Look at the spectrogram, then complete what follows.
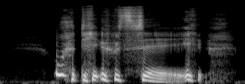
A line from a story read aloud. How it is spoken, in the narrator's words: Becky said, laughing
